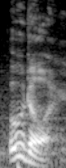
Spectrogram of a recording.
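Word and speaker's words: Ujdur: Jerry Ogier, what's it? The J is silent. Udor. Sounds like the guy from Game of Thrones. Hodor.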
